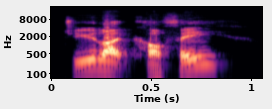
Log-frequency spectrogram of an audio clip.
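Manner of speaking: coffee lifted up as a yes or no question; rising question tune. Shown as a demonstration. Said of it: "Rising intonation".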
